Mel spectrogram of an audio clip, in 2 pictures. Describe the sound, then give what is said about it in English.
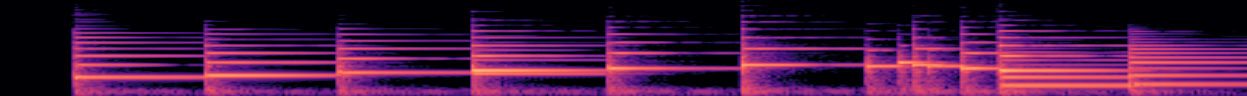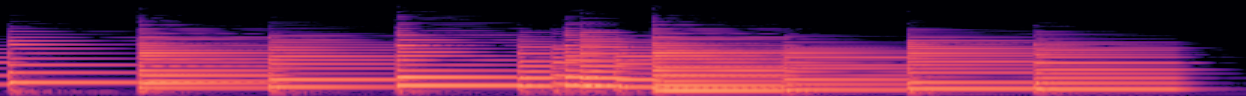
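Piano playing a four-note theme that repeats several times. Clear single notes ring out at first, then lower notes join in and the entries begin to overlap, building a fuller sound before fading out. “You'll hear this theme of four notes, five times in all. On the piano, it sounds like this.”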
